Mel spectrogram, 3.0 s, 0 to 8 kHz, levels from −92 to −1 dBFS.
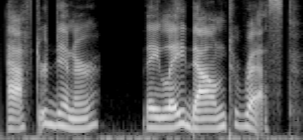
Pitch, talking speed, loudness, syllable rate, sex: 185 Hz, 140 wpm, -18 LUFS, 3.7 syllables/s, female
